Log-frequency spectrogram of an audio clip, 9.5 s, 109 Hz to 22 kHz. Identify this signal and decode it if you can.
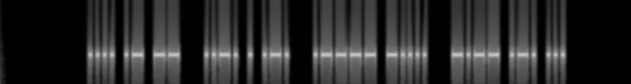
Morse code, heard as a keyed tone, about 22 wpm, 700 Hz. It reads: HAM FER 16 YRS
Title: Practice QSO - Exchange 3 - More Info - 22wpm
